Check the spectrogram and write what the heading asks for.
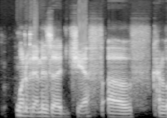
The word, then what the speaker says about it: GIF: It's GIF. I'm calling it GIF. Like it should be. GIF. I am the DM. God says that it is GIF. In this world, it is pronounced GIF.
